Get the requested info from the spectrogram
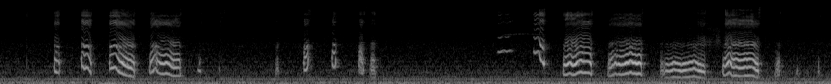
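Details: Maltipoo, a crossbreed of toy poodle and Maltese, whimpering and yipping: bursts of thin, high whines that slide downward, some quavering and drawn out, separated by short pauses, with a low constant hum behind.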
